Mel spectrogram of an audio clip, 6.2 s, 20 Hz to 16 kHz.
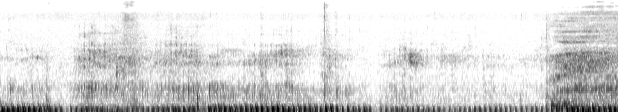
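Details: Pet puma indoors at daybreak, rousing its owner at about 5 a.m.; long, unbroken deep purr made of fast regular throbs, with light rustles and handling noises over it.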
